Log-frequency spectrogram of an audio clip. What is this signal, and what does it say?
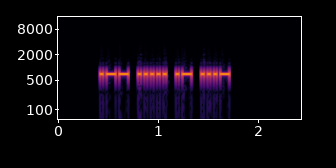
Morse code, heard as a keyed tone, about 34 wpm, 700 Hz. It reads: W5AV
